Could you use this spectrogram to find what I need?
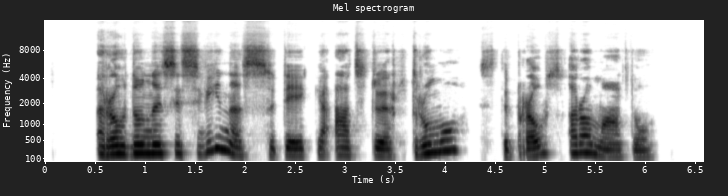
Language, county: Lithuanian, Marijampolė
